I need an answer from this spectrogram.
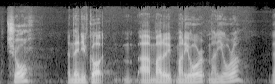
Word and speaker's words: Mariota: And then you've got Mariora. Is that how you say it? Mariota.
